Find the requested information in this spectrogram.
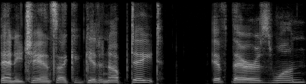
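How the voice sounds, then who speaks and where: In a put-on character voice, a woman speaks at a fairly low pitch and moderate pace in a very clean recording with a silent background. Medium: read story. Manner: sarcastic.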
